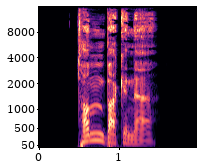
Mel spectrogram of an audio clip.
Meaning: inflection of tombaken: 1. strong/mixed nominative masculine singular 2. strong genitive/dative feminine singular 3. strong genitive plural
- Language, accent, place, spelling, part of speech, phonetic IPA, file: German, Germany, Berlin, tombakener, adjective, [ˈtɔmbakənɐ], De-tombakener.ogg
